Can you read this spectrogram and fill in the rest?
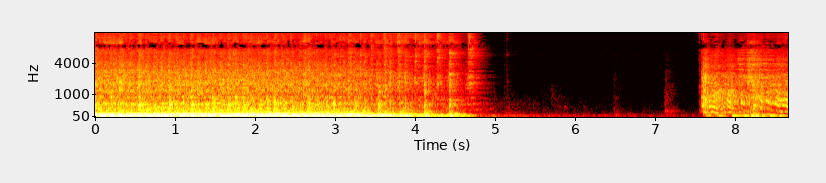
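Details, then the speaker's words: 1956 DeSoto Firedome, first start after sitting 24 years, no exhaust fitted: engine fires and runs rough and loud about four seconds, then dies; fuel pump not delivering despite cleaning, no lifter noise heard; stalls after brief run. "So, the fuel pump is not working even though I've taken it apart, cleaned it, and everything was functional, but uh the engine doesn't sound bad."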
